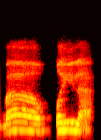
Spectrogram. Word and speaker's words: باطلا: Berikutnya adalah di kata batila. Nah, di sana hurufnya to bukan ta.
